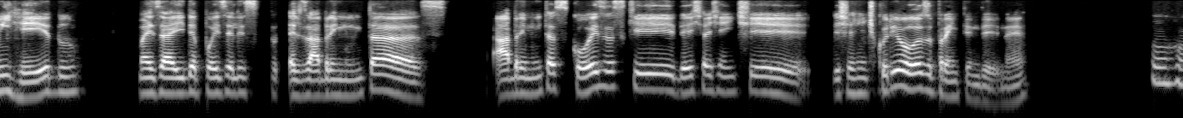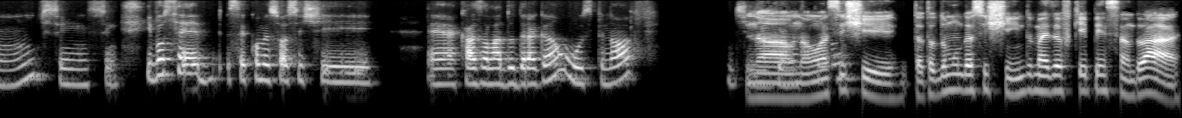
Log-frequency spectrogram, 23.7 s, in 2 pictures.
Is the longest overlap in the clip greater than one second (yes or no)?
yes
